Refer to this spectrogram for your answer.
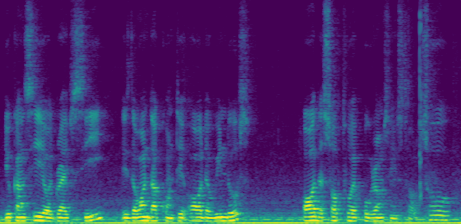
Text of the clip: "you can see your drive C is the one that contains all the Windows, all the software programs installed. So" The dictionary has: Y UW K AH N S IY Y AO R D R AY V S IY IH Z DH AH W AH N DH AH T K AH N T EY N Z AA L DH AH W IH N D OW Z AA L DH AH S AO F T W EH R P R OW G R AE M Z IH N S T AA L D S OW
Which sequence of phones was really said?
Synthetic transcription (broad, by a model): Y UW K AH N S IY Y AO D R AY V S IY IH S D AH W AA N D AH T K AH N T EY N AA L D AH W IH N D OW S AA L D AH S AO F T W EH P R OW G R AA M S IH N S T AA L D S OW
